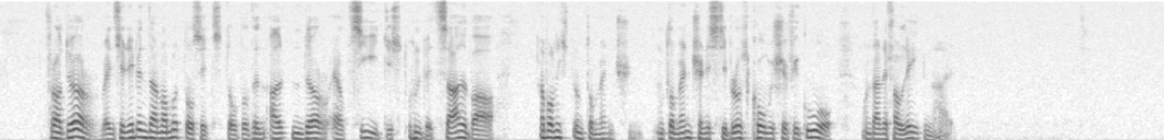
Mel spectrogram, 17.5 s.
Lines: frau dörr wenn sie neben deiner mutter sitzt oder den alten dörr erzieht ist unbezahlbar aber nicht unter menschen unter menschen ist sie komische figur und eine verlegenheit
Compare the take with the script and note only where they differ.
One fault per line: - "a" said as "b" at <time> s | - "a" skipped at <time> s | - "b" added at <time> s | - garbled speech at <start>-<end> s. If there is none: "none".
- "bloß" added at 10.9 s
